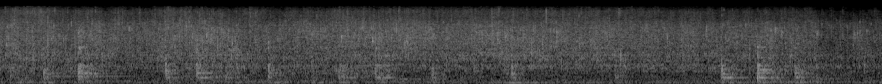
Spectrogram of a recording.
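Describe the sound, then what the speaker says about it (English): Whole wheat noodles fry in a pan with a steady, dense sizzle that runs the whole time, broken by faint stirring scrapes and clicks, close and continuous with no talking. "We will just fry it like 2 minutes."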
